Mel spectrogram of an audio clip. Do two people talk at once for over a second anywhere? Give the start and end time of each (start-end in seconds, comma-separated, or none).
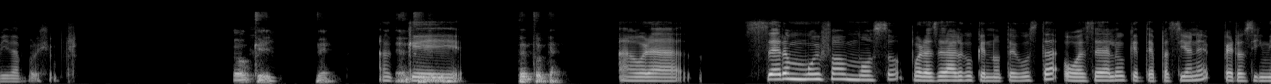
none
